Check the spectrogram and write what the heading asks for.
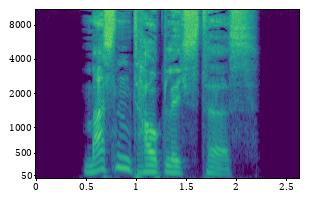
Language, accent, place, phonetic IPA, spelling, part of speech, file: German, Germany, Berlin, [ˈmasn̩ˌtaʊ̯klɪçstəs], massentauglichstes, adjective, De-massentauglichstes.ogg
- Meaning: strong/mixed nominative/accusative neuter singular superlative degree of massentauglich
